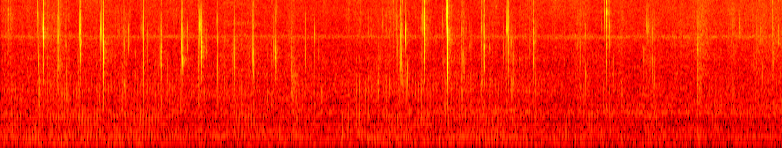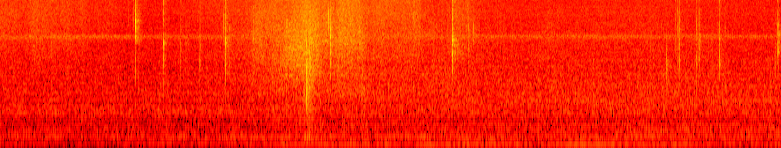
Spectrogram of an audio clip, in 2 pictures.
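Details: An American Shorthair kitten, held in someone's arms indoors, purrs in a soft, continuous, low rumble, with faint clicks and small rustles of handling.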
